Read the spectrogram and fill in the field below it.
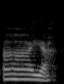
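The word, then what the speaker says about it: آية: stop you would say aya you don't pronounce the ta you pronounce it like a ha so this is what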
